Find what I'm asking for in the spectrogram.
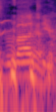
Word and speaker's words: Bravazzi: It says Bravazzi rhymes with Yahtzee. – That's a good way to remember it. Yahtzee, Nazi, Bravazzi.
